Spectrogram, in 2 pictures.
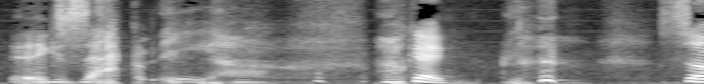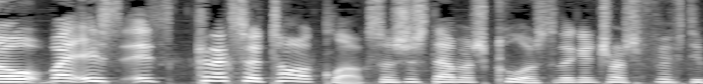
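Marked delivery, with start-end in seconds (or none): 0.0-1.0 breathy whispered agreement. Real, not acted. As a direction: whisper it as an aside. Whispered agreement after repeat.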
